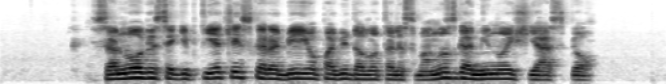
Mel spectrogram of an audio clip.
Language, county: Lithuanian, Panevėžys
